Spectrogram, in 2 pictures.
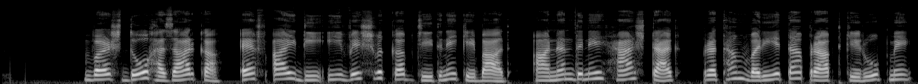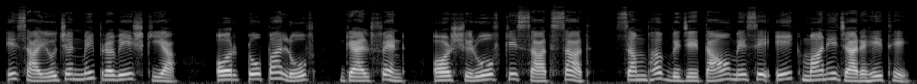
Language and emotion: Hindi, neutral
